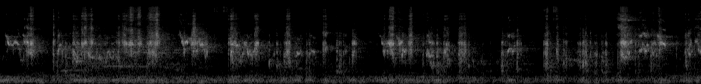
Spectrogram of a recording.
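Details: Happy pet budgerigars: a steady stream of fast, squeaky, scratchy warbles and chirps in repeated bursts, with short gaps between the phrases.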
